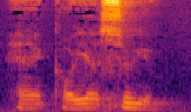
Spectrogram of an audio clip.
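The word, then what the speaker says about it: Collasuyu: Coyasuyu, C-O-L-L-A, the double L's are pronounced as a Y, Coyasuyu.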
